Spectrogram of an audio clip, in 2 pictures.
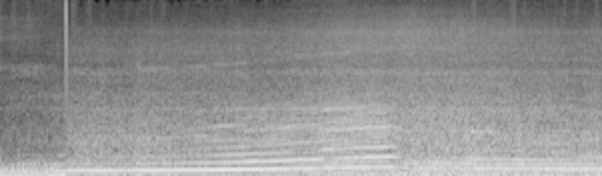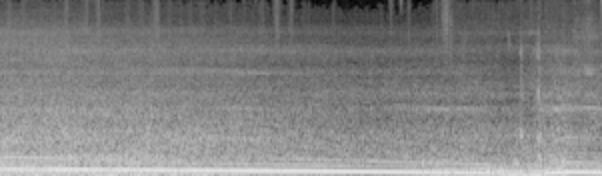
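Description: Suzuki Hayabusa's inline-four engine accelerating, its pitch rising for about three seconds. The revs then fall slowly over the next several seconds as the throttle eases, with a short dip near the end before it steadies at a lower pitch.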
